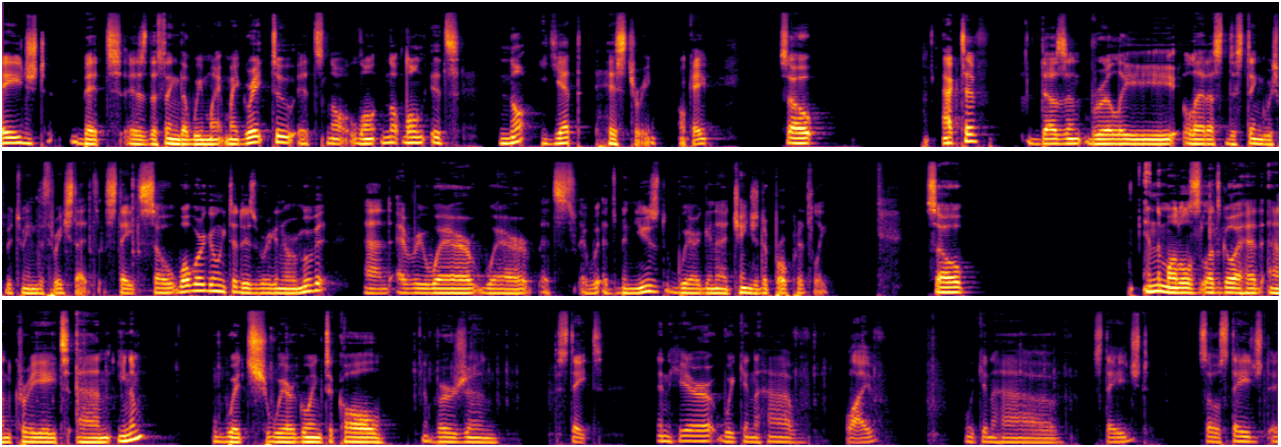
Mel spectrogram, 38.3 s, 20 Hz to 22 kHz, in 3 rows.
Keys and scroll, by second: 14.1 ctrl+y, 25.0 alt+Insert, 27.6 ctrl+BackSpace.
